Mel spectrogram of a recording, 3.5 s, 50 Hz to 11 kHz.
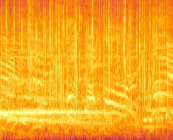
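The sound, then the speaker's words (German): A crowd cheers and shouts in a loud, sustained burst at the opening of the 9th Figurentheaterkonferenz festival in Nordheim, shortly after 6:30 on a Friday, many voices overlapping with scattered whoops and some clapping mixed in throughout. “So klang es am vergangenen Freitag, kurz nach 6:30, als die 9. Figurentheaterkonferenz in Nordheim ihren Beginn fand.”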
